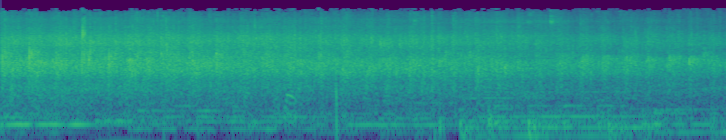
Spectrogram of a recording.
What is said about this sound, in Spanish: No sé por qué no te pones de pie y lo recibes con un aplauso súper, súper afectuoso y caluroso.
